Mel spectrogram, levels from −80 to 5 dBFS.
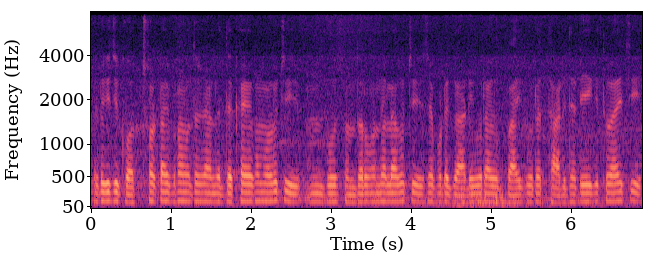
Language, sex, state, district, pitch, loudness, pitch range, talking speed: Odia, male, Odisha, Khordha, 125 Hz, -17 LUFS, 120-130 Hz, 200 wpm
